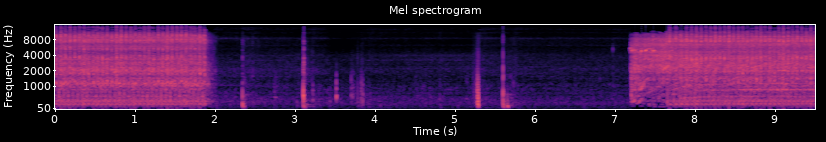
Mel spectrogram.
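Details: Redcat Racing VX 16 nitro RC engine, sat for years; new glow plug, igniter, fuel line, gasket, coupler, air filter, carb cleaned, compression good: starter buzzes in two bursts, no firing; cranks but won't start.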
